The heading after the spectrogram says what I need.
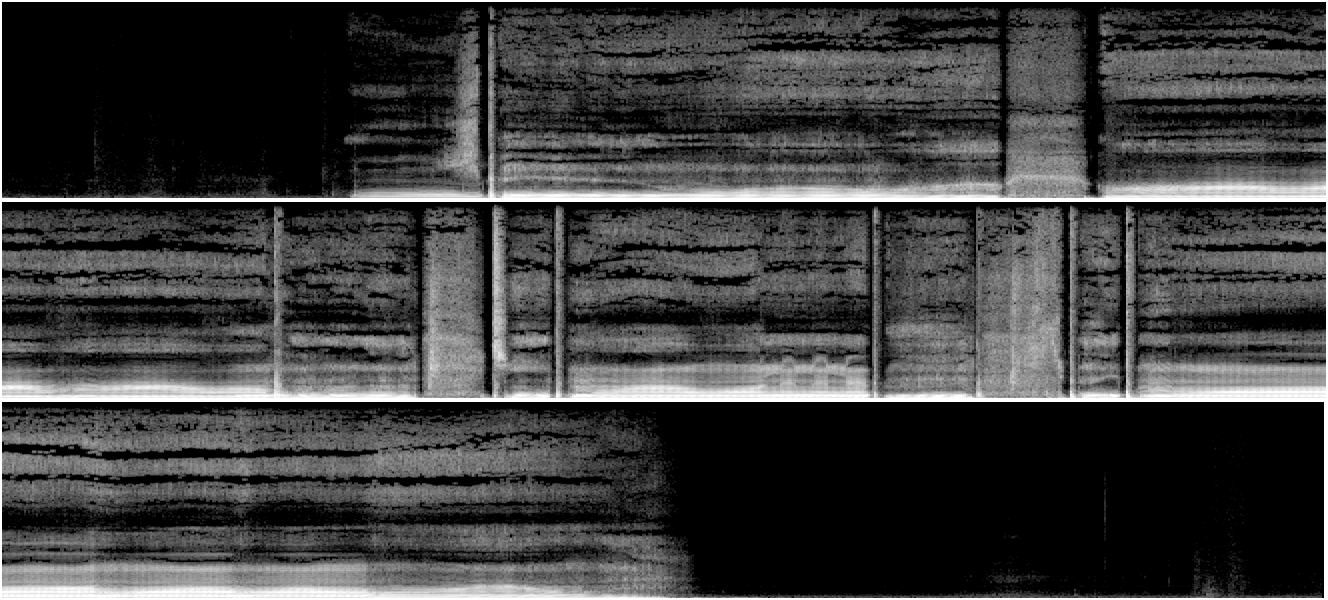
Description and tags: A low bass beat I made Beat-boxing
Bass, Beat-box, Dark, drum, vocal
